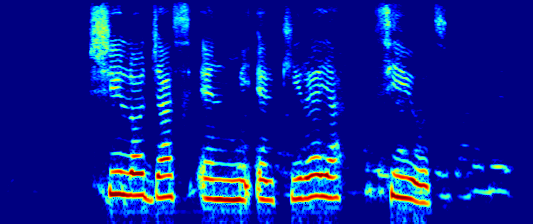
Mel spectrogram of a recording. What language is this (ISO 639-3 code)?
epo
